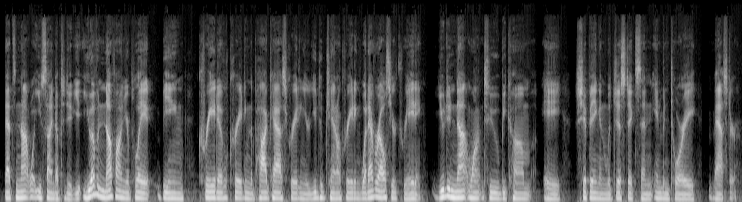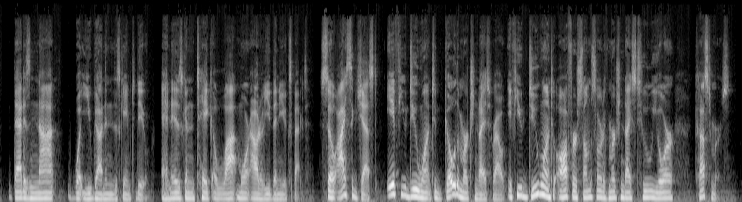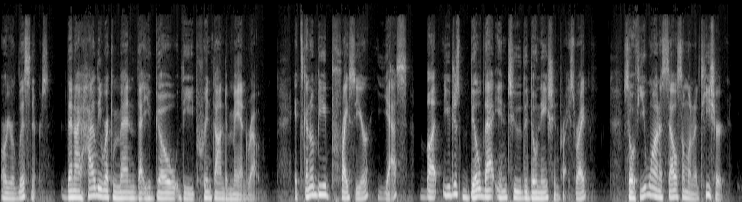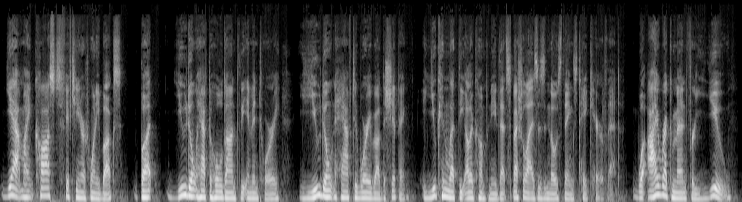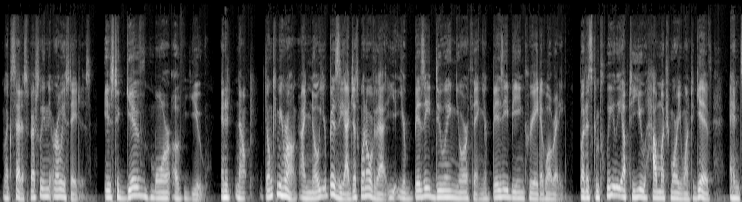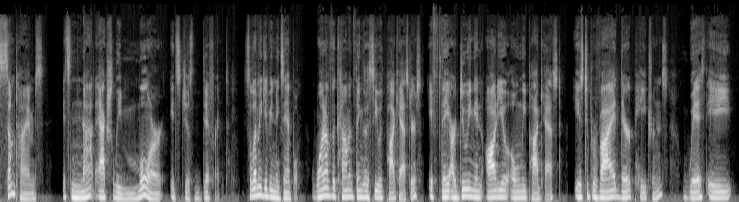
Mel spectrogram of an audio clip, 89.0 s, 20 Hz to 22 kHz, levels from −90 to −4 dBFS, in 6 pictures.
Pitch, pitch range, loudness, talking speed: 115 Hz, 105-125 Hz, -20 LUFS, 185 wpm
